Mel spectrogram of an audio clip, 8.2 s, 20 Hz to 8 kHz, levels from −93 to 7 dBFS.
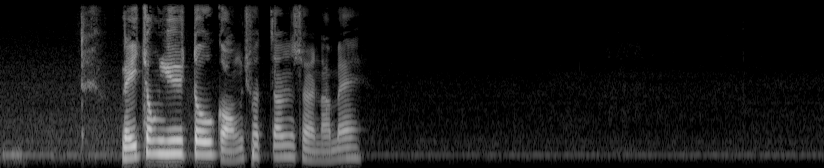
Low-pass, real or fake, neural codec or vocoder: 7.2 kHz; real; none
